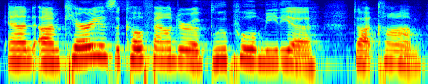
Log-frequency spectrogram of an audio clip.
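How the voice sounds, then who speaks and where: A woman hosting a live event, introducing speakers in an informal, chatty way and sometimes haltingly reading from notes. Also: mid-range voice, steady tone. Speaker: event host introducing panelists. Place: live event room, on stage. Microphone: handheld microphone.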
